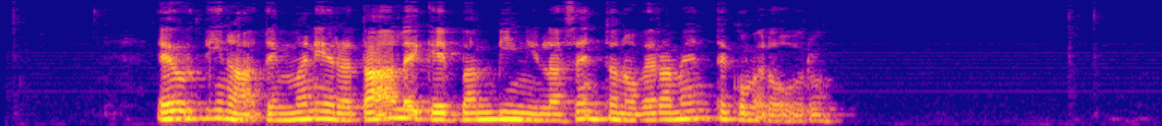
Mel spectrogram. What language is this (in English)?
Italian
